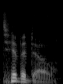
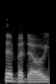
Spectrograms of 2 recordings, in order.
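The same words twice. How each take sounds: First: The name begins with a plain 't' sound. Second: The name begins with a 'th' sound. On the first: "You said Thibodeau" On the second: "I said Thibodeau"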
